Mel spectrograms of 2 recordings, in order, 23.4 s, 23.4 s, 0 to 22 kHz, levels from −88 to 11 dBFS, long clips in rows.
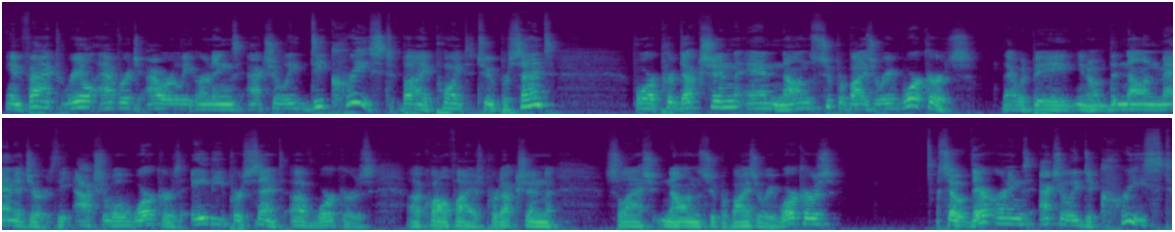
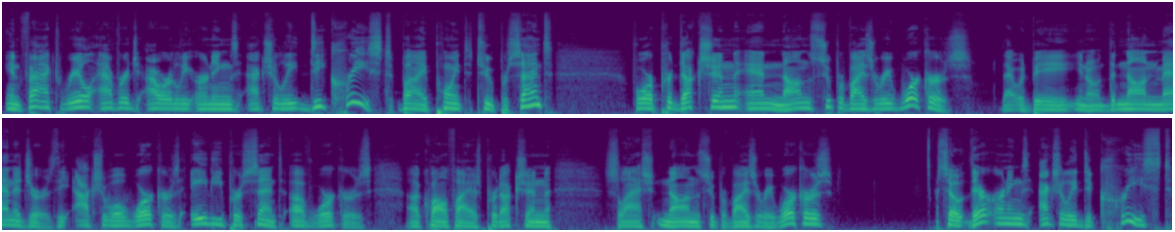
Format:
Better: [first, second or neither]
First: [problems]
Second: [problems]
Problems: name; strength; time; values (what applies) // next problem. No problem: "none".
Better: second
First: room echo; very slight; dies away in 0.3 s // off-mic speech; far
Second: none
